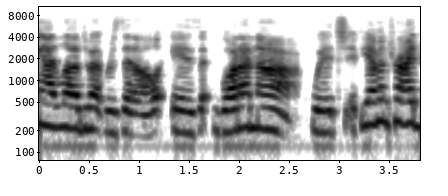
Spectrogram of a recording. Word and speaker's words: Guaraná: The number one food thing I loved about Brazil is Guaraná, which if you haven't tried this is awesome stuff. I learned how to say it pretty quick because it tastes really good, and it's Guaraná Zero, which is sugar-free.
